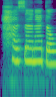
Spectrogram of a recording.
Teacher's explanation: हा को एकदम प्रॉपरली हलक के बीच वाले हिस्से से निकाल अदा करेंगे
